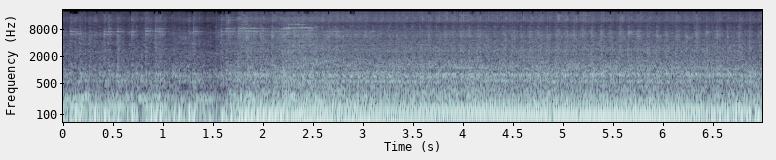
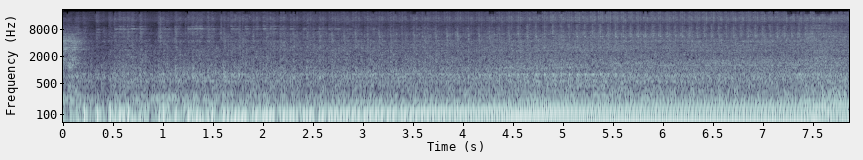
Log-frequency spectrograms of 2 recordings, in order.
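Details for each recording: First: 1968 VW Beetle started during a points tune-up: the engine catches, then runs unevenly with irregular stumbles. A short wire had slid loose. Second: 1968 VW Beetle air-cooled engine after tune-up with points ignition, checking distributor cap and rotor: catches and settles into a deep, even, steady run with no stumbling or misfire; running properly.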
